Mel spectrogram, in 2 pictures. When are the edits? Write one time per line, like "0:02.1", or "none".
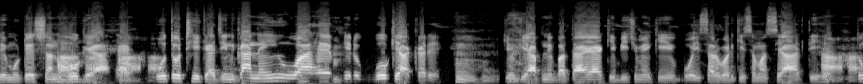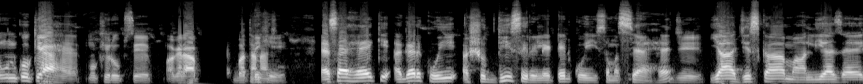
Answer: none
